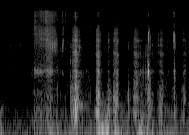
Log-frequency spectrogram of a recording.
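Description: Crunchy biting and chewing of a galette: a few crisp, crackling crunches in irregular bursts, some sharper and louder than others, with no talking.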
